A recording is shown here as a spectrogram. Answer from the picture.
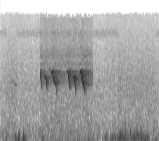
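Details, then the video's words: Black-winged starling singing one short burst of about five sharp downslurred notes in quick succession. A low rumbling background murmur is heard before and after the phrase. "BURUNG CIU // MASTERAN KICAU BURUNG CIU."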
